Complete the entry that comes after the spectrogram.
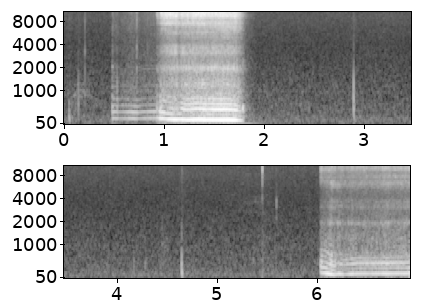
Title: Nala Snoring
